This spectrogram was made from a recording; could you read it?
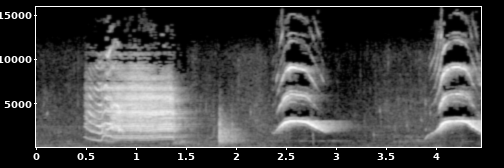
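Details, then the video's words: Pet Alexandrine parakeets, talking birds, whistling: a buzzy sustained note, then two clear arched whistles that rise and fall, each about half a second long and a second and a half apart. "Talking Parrots whistling"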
